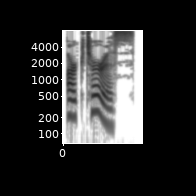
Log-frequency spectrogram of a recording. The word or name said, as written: arcturus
